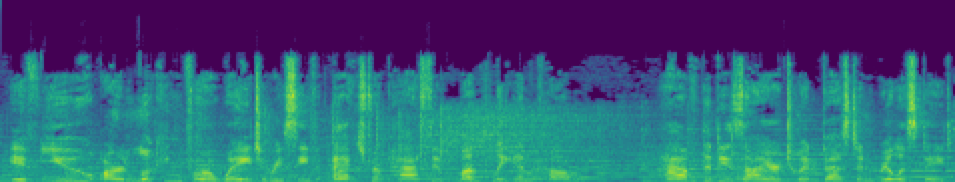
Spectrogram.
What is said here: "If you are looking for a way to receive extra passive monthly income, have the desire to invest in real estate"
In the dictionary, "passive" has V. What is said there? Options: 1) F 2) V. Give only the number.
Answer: 2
